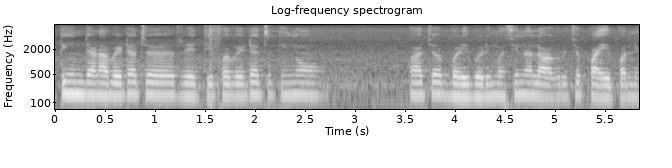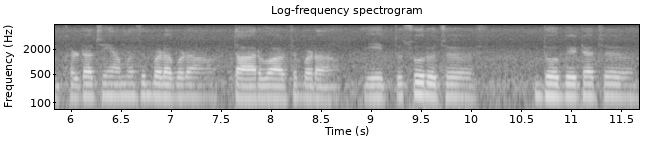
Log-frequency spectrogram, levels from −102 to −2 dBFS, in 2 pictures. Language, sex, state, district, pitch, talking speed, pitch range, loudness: Marwari, male, Rajasthan, Nagaur, 145 Hz, 180 wpm, 140-150 Hz, -17 LUFS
